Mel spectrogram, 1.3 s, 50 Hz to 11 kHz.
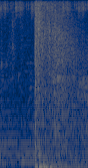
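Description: A single loud gunshot from a .243 rifle or 12-gauge single-shot shotgun in the hunting video game theHunter Classic, a sharp blast followed by a brief rolling echo decay.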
